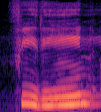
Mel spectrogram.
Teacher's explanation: فیرین، را زیر یاری، را کی ادائیگی یہاں پر باریک ہوگی کیونکہ را کے نیچے زیر ہے اور را زیر یاری ہے تو یا مدہ آ گیا، 1 سے 2 الف کے برابر اس کی ادائیگی رکھتے ہوئے پڑھیں گے۔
